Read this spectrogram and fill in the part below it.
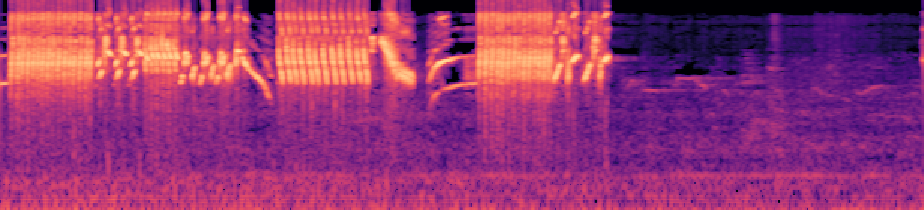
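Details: European goldfinch singing loudly and fast: dense tinkling trills, buzzy rattles and sweeping whistled notes in quick bursts for about five seconds, then silence.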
